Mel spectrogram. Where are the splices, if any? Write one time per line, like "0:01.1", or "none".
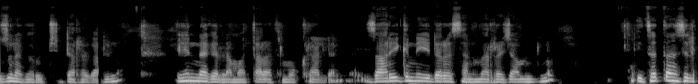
none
